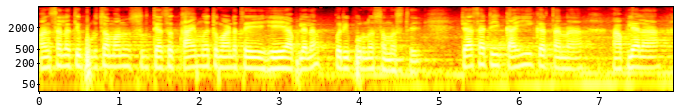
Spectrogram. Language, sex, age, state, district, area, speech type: Marathi, male, 18-30, Maharashtra, Hingoli, rural, spontaneous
